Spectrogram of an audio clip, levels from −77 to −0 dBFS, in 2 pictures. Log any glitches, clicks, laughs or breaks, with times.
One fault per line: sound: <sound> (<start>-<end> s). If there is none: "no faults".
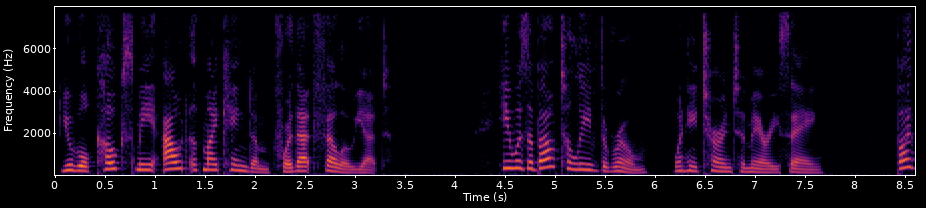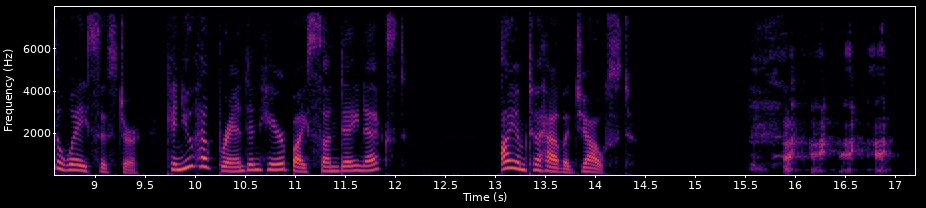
sound: laugh (15.5-17.1 s)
